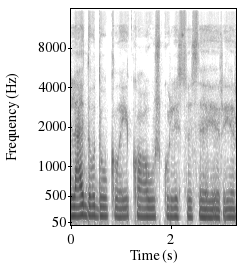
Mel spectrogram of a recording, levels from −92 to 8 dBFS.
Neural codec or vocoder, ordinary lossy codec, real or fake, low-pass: none; Opus, 24 kbps; real; 14.4 kHz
